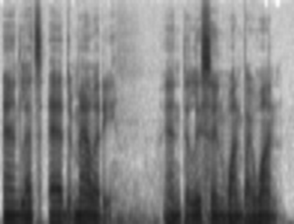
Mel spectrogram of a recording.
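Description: A man presenting a step-by-step software tutorial over a screen recording. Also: low-pitched, level tone, unhurried, dry recording, studio quality.

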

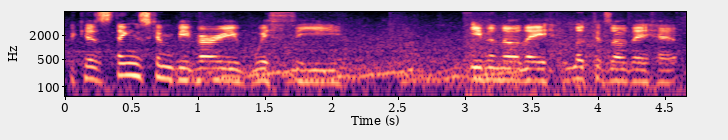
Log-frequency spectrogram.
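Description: A British man streaming a game, explaining it in a relaxed, filler-heavy casual commentary. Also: a little high, normal speed. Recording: game music behind.

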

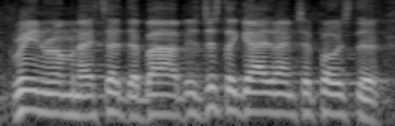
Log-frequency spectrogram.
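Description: A man's voice: on the high side, fairly even intonation, fast talker, a bit bright, slight background noise. A man co-hosting a talk show, friendly and jokey with his guests.

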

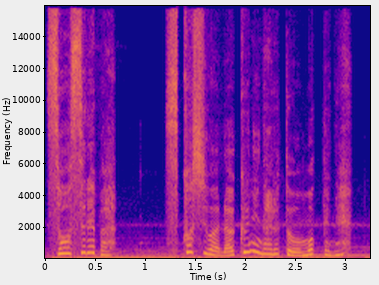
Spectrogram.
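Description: A woman's voice: high voice, very animated, moderate pace, a little mellow, faint music behind. A woman playing a grieving, obsessive mother in a Japanese anime game, speaking with fervent emotion. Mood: sorrowful, confiding. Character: grieving, obsessive mother desperate to revive her daughter.

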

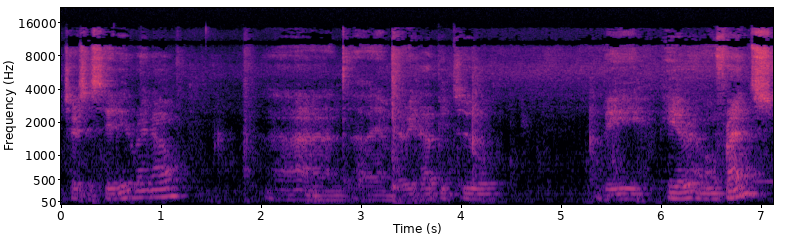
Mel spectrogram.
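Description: Slow-talking man in an echoey room. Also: fairly low pitch, noisy background. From Argentina. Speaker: guest artist. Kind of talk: casual group chat. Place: dining room in a home, at a large table. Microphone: far room camera. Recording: roomy, distant, with background music.

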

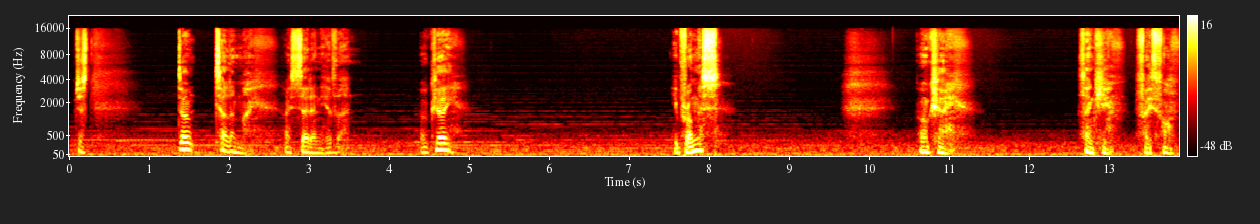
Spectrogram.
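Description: Man playing a slow-drawling roguish outcast brother. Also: lowish voice, lively intonation. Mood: soft, sincere. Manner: drawling, hesitant, punctuated by chuckles. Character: roguish, teasing outcast brother playing the villain, secretly tender. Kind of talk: intimate audio roleplay acting. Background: music.

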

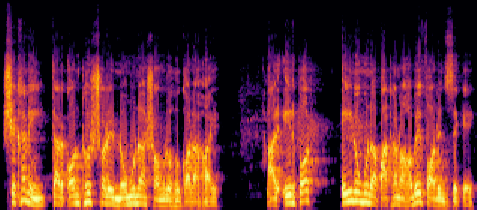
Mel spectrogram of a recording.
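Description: A man reading a scripted news report as narrator, with a dramatic, emphatic delivery. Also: medium pitch.

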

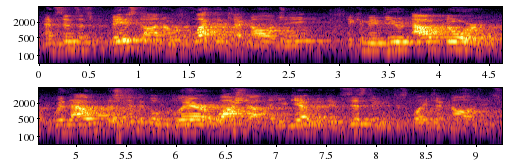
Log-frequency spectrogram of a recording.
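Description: A man's voice: fairly high pitch, moderate pace. A man on a conference stage giving a polished, promotional keynote presentation. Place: large conference hall stage. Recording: echoey hall from far off with noise.

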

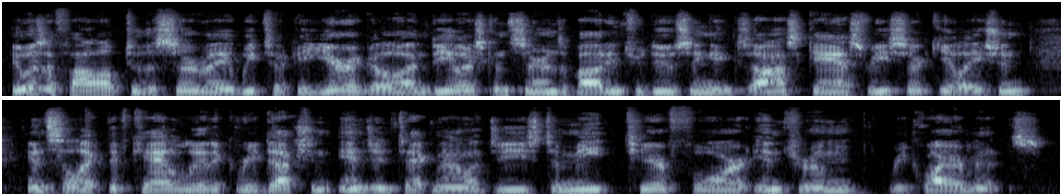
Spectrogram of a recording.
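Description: Man reading a measured editorial. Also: medium pitch, fairly even intonation. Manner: measured, plain reading to camera. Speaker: magazine editor. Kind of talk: scripted editorial commentary. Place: small office with bookshelf, indoors.

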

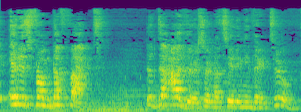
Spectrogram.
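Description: A man playing a cunning, bitter forger in a stage play, declaiming in a mocking way. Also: high voice. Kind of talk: theatrical one-act stage play acting. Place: furnished indoor stage set, distant camera. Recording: echoey room, distant mic, background noise.

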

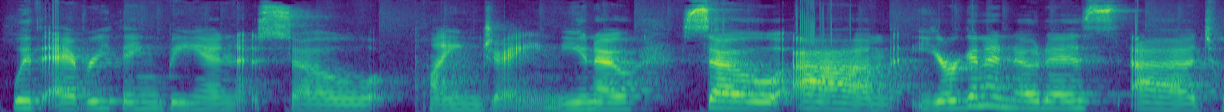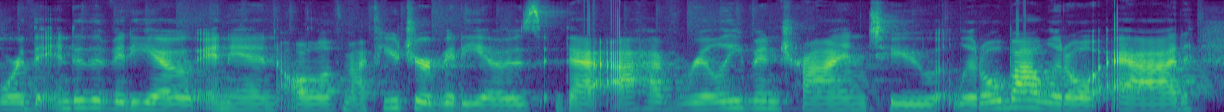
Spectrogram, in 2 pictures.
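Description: A woman's voice: mid-range voice, steady tone, moderate pace, few pauses, a bit bright. Chatty woman vlogger. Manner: chatty, rambling, many fillers. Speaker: home vlogger. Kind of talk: casual voice-over narration.

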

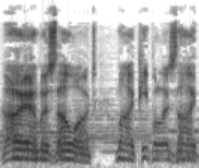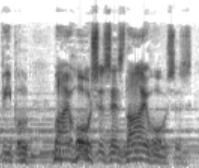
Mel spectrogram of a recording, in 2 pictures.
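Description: Formal, pious king over music. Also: medium pitch. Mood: courteous. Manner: formal, measured, declamatory. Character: courteous, pious king of Judah. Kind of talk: dramatized Bible audio drama.

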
